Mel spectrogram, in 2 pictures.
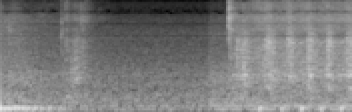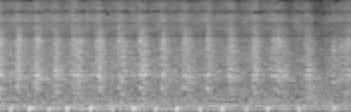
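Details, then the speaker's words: Restored go-kart small engine on first start after rewiring the clutch handle, start button and kill switch: quick, uneven, stumbling run of about three pulses a second; owner suspects it is running rich after a loud pop, carburetor to be removed. "Alright, so it started up, but it's not running too well. So what I'm going to do is take the carburetor off. I think it's running rich because it made that really loud pop when it wasn't starting."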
